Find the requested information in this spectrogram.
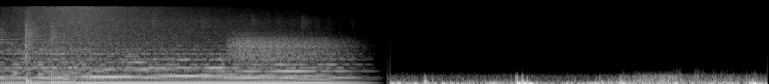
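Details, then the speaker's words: Stethoscope auscultation at third and fourth intercostal spaces over large bronchi, physiological demonstration for physiotherapy students: music, then low muffled breathing; normal bronchial breath sounds. "we palpate until we locate the third and fourth intercostal spaces where large Brony originate in order to proceed with the osculation of bronchial breath sounds"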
